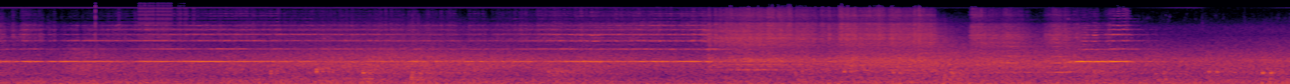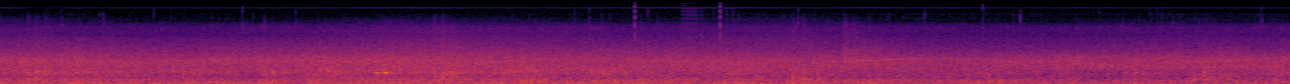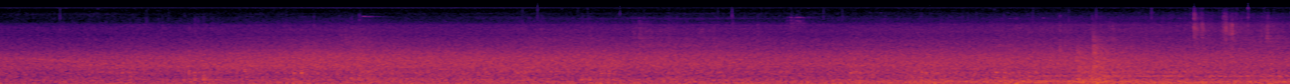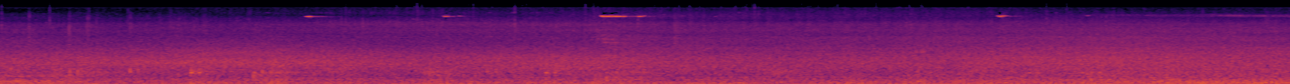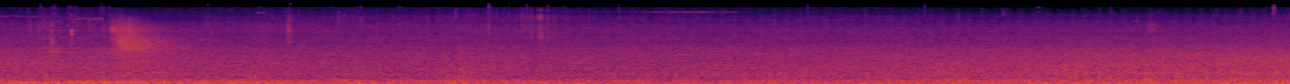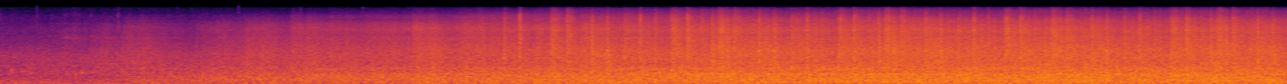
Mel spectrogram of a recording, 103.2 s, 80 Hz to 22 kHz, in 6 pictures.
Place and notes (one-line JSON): {"title": "New York Manhattan Bridge", "date": "2008-03-31 16:54:00", "description": "Metro sound under the Manhattan bridge in NYC", "latitude": "40.70", "longitude": "-73.99", "altitude": "3", "timezone": "America/New_York"}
